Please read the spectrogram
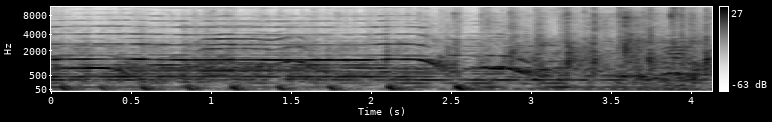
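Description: Live band music: a trumpet holds one long high note over guitar and drums, then falls off about two and a half seconds in.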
